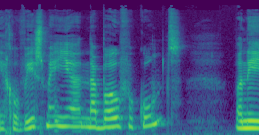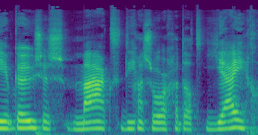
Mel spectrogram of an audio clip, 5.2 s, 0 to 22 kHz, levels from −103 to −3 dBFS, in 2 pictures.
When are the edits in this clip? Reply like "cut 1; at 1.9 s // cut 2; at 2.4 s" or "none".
cut 1; at 2.7 s // cut 2; at 3.9 s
